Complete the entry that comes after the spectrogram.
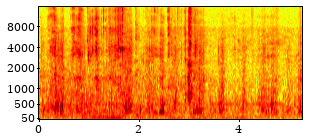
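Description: Spicy crisps being chewed: faint, irregular crunching.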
